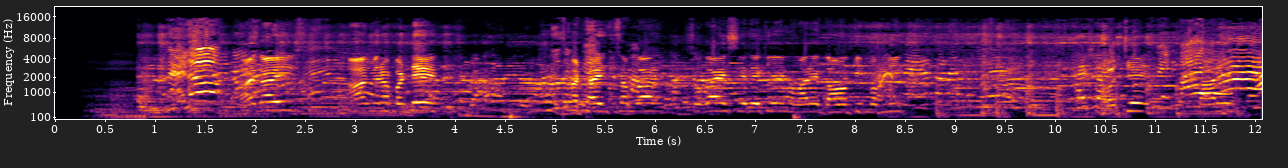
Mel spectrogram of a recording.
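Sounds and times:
music: 0.3s - 12.0s
high raised voices: 0.8s - 12.0s
man speaking: 1.8s - 4.4s, 5.0s - 8.5s.

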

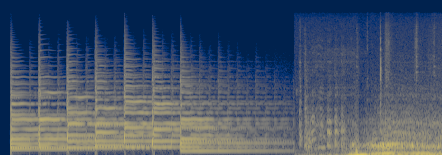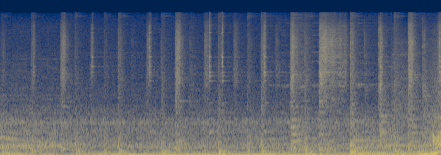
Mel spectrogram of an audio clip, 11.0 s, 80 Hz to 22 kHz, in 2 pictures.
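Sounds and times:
car engine starting and idling: 3.7s - 11.0s.

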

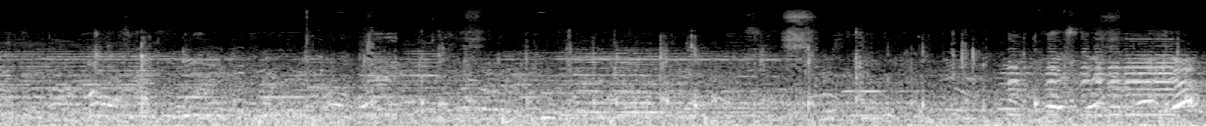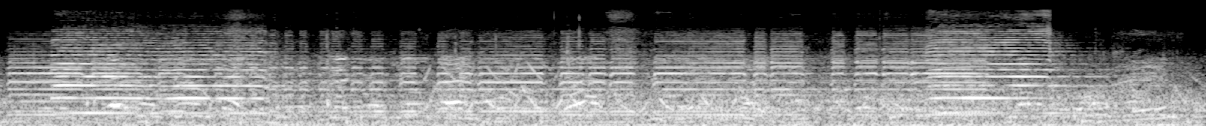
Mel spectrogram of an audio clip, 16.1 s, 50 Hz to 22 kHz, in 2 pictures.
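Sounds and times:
crowd shouting and chatter: 0.0s - 16.0s
vehicle horns honking: 3.3s - 5.5s, 6.7s - 15.6s.

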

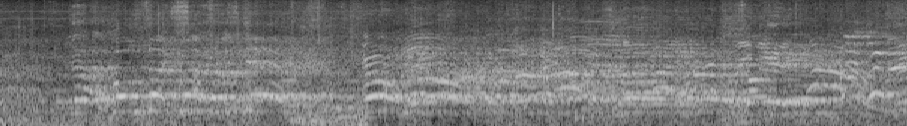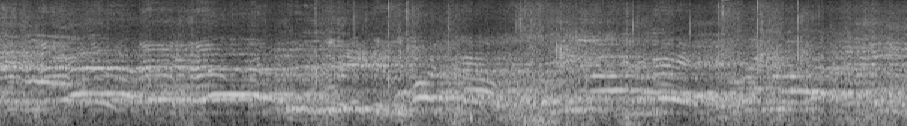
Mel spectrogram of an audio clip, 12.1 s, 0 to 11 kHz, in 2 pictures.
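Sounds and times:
spectators shouting: 0.4s - 12.0s.

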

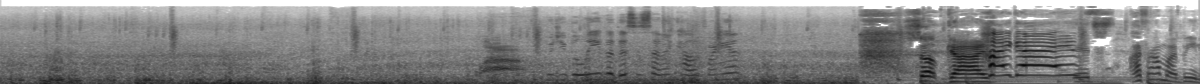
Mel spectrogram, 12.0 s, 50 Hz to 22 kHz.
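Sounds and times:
tyre and engine rumble: 0.0s - 12.0s.

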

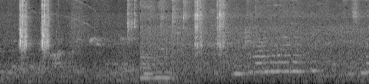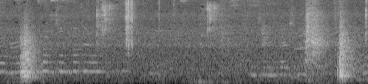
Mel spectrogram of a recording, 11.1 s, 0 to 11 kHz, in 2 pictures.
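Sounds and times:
murmur of voices: 0.0s - 11.0s
camera shutters clicking: 2.0s - 3.4s, 7.0s - 7.6s.

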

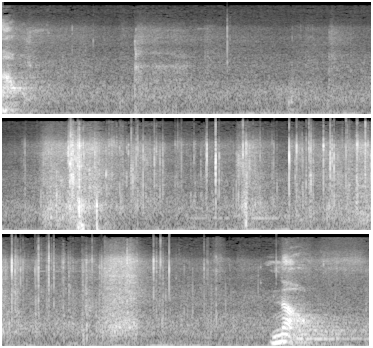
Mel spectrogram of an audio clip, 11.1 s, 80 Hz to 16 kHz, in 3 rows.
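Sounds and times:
handling rustle: 3.9s - 10.1s.

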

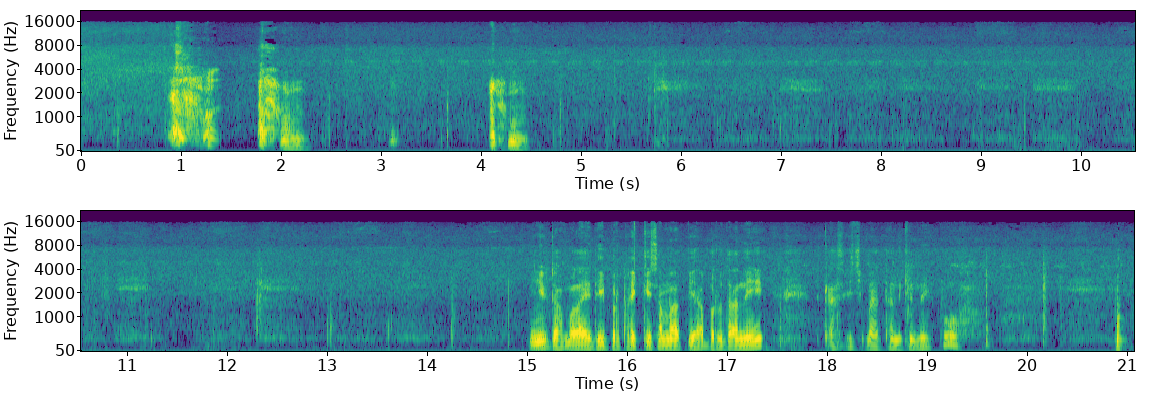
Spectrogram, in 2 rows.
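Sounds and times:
faint outdoor ambience: 0.0s - 21.0s
footsteps on dirt path: 2.3s - 17.9s, 18.7s - 21.0s.

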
